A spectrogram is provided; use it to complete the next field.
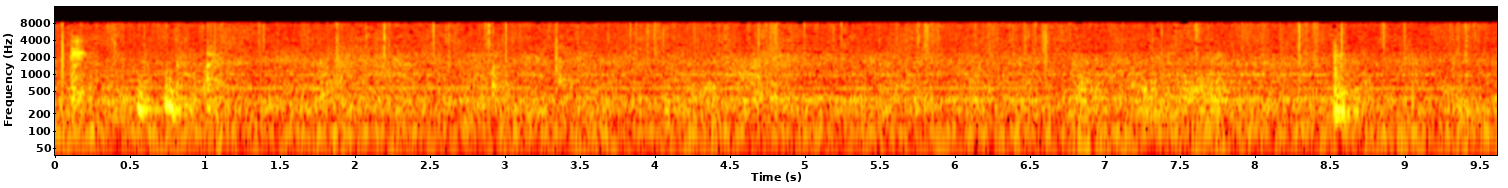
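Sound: rain falling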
